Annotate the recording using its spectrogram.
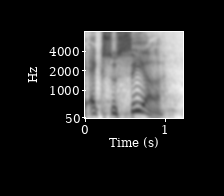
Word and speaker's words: exousia: Everyone say exousia or exousia, depending on your uh, accent or pronunciation, uh, pronunciation.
